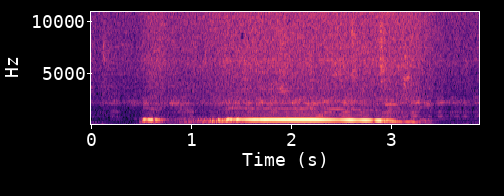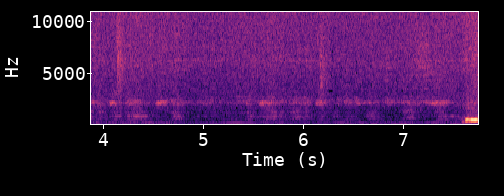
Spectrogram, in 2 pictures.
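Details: Dove in an indoor setting giving one long, steady, hollow coo that lasts about two and a half seconds, then falls silent, with another coo just beginning at the end.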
